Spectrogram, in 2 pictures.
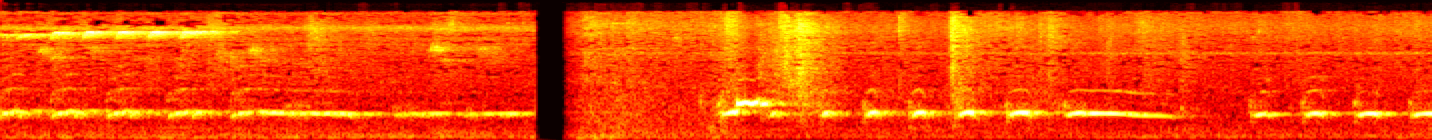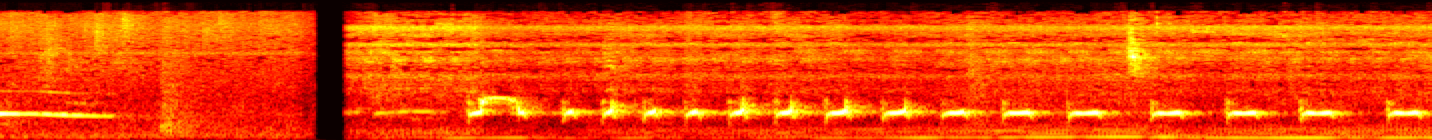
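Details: Lure song of a Bangkok-type zebra dove (perkutut): several bursts of fast, rhythmic, clipped cooing notes separated by short gaps, each burst running as an even, pulsing chain at a steady pitch.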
